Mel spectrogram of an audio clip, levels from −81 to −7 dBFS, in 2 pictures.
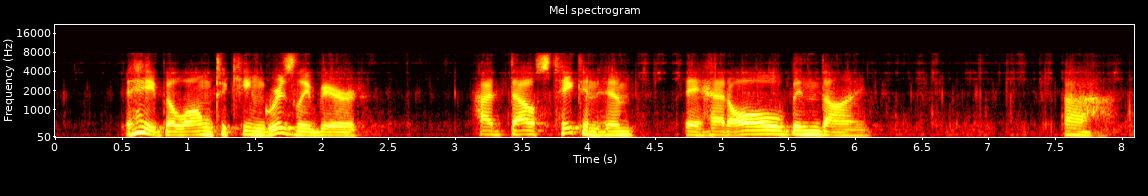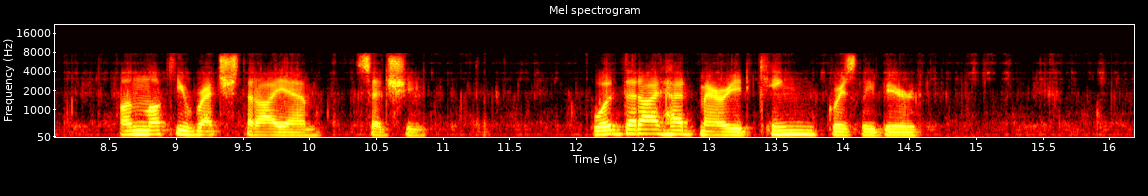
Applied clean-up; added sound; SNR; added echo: neural separator model SepFormer DNS4.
